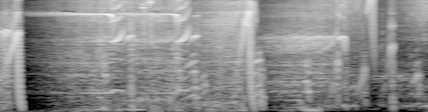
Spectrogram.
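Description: A busy transition sound effect of squeaky pitch sweeps rising and falling over one another, with sharp clicks between them, leading into a staged skit.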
